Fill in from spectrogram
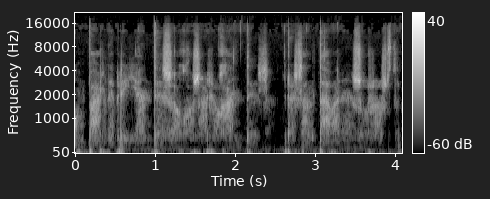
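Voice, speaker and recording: Whispering at a fairly slow pace. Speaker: ASMR book reader. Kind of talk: audiobook reading. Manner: whispered.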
